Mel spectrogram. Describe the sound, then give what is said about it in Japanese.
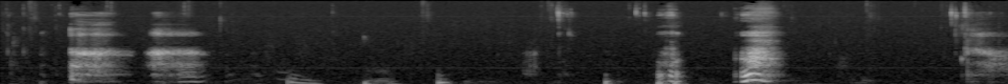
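A loud, deep burp rumbles out, surrounded by several short, wet clicking and squelching sounds and soft breathy noises, with no clear speech. “すごい大きいゲップが出てきちゃった。”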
